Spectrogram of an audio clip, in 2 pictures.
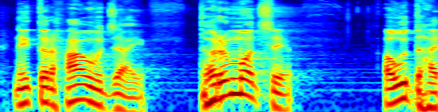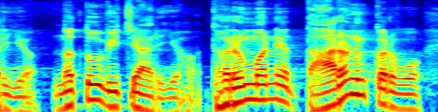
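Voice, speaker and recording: A swami giving a sermon, telling folksy stories and checking in with his listeners through short rhetorical questions. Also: on the high side. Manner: folksy, lively storytelling. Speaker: swami giving a scripture discourse. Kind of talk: sermon storytelling.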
